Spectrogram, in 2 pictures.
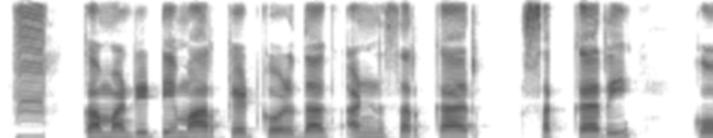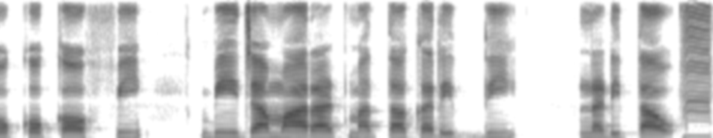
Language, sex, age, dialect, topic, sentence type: Kannada, female, 18-24, Northeastern, banking, statement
